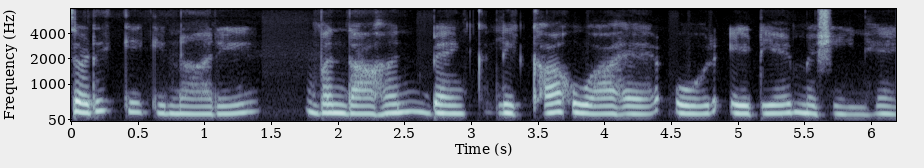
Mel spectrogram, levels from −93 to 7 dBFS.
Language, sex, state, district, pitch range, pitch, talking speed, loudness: Hindi, female, Chhattisgarh, Korba, 205-235 Hz, 220 Hz, 115 wpm, -19 LUFS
